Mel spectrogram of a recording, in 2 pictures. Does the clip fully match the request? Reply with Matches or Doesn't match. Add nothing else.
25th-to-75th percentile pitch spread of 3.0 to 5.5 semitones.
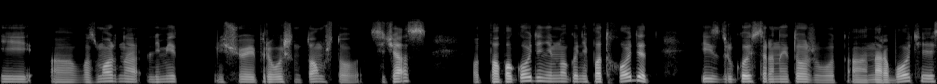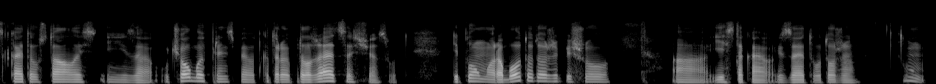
Matches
